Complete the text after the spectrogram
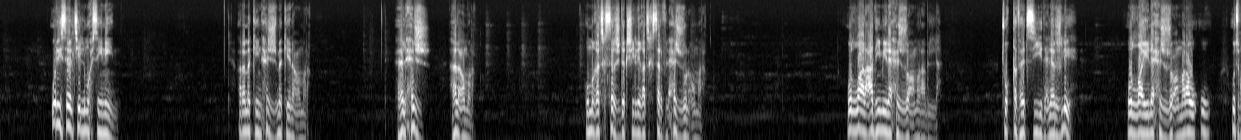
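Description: A middle-aged man speaks close to a microphone in short bursts, with pauses between them.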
